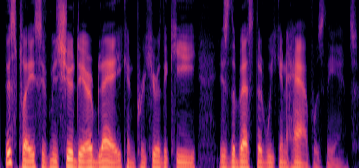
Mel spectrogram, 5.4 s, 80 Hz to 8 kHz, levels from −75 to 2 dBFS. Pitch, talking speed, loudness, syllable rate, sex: 95 Hz, 210 wpm, -18 LUFS, 5.1 syllables/s, male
